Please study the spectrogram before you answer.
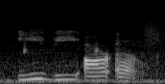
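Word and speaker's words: ευρώ: In Greek, euro is spelled evro and pronounced like e v r o with the stress on the second syllable.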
